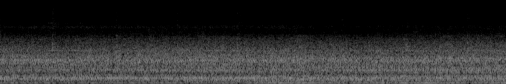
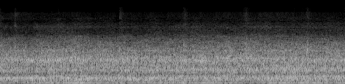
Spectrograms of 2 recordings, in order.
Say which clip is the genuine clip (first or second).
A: first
